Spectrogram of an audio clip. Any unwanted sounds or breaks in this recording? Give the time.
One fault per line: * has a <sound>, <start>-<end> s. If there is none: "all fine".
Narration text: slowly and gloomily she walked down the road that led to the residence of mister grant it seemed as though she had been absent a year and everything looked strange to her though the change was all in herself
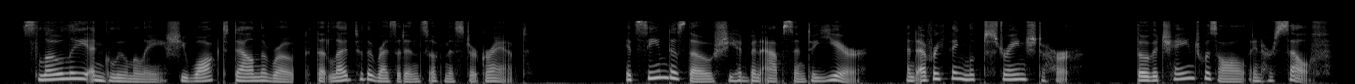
* has a dropout, 2.9-3.0 s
